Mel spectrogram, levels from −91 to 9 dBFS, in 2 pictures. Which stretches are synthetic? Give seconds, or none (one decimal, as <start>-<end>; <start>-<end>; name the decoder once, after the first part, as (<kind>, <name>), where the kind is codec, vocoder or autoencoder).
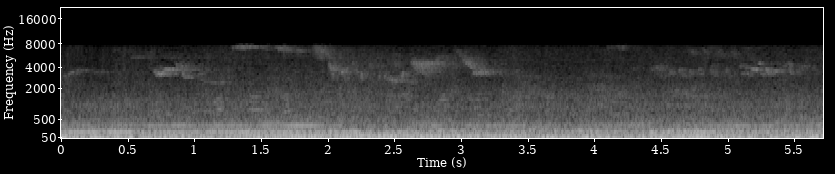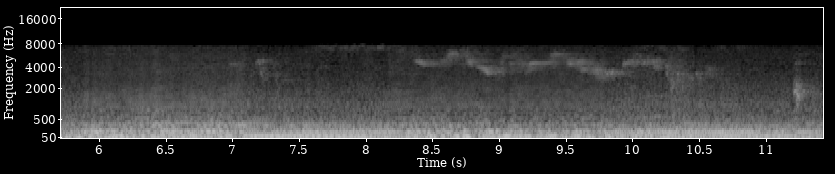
5.9-7.1 (vocoder, Vocos); 8.2-9.8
